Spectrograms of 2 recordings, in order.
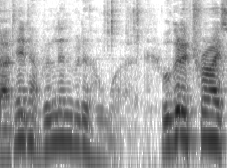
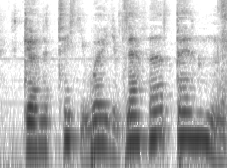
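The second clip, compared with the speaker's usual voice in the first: ordinary talk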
